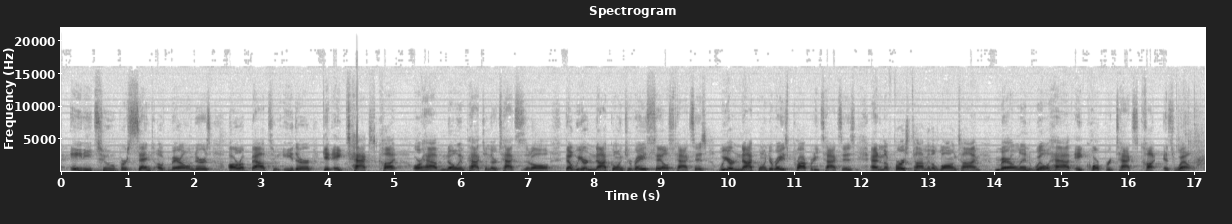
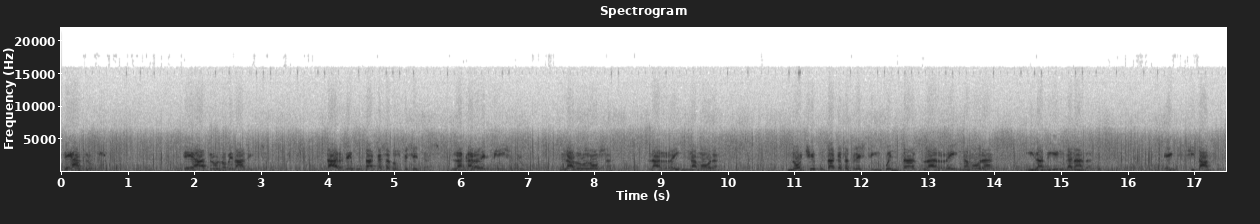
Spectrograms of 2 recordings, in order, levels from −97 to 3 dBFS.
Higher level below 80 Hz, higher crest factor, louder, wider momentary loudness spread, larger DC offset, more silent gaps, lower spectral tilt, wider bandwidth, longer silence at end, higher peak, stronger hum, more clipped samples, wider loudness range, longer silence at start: about the same, -54 dBFS vs -50 dBFS; about the same, 18 dB vs 16 dB; about the same, -19 LUFS vs -18 LUFS; second, 6 LU vs 12 LU; neither; neither; first, -5.5 dB/octave vs -4 dB/octave; second, 13.5 kHz vs 16.5 kHz; about the same, 0 s vs 0 s; first, 0 dBFS vs -4 dBFS; neither; neither; about the same, 1 LU vs 2 LU; about the same, 0 s vs 0 s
